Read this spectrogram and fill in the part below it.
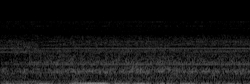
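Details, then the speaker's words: Early Compaq Presario desktop (Windows 2000/ME era) with no activity on startup, power supply test-connected to motherboard only, no hard drive: steady, even whoosh of power supply fan, no ticking or grinding; fan running strong, normal. "the Fan's running strong it sounds good the Fan's running on this I can feel it"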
